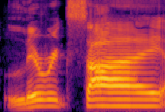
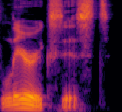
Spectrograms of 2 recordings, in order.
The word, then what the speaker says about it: lyricist: Everybody says lyricist, lyric side. I'm like, no, it's lyricist.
